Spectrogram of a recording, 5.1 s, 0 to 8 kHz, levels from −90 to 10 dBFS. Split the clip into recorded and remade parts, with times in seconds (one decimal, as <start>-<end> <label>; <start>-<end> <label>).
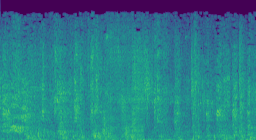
0.0-2.2 recorded; 2.2-2.9 remade; 2.9-5.1 recorded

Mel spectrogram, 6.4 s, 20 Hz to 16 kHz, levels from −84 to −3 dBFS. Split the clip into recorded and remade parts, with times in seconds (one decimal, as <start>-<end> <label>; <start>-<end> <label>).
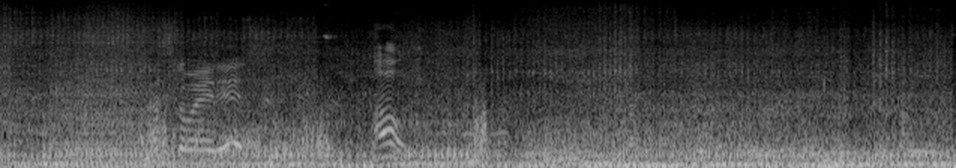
0.0-6.4 recorded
